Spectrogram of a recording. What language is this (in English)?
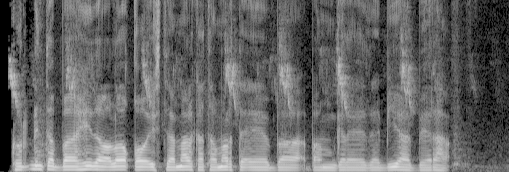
Somali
